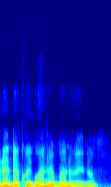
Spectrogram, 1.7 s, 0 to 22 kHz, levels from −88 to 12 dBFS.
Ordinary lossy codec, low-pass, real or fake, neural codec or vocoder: Opus, 32 kbps; 19.8 kHz; fake; autoencoder, 48 kHz, 32 numbers a frame, DAC-VAE, trained on Japanese speech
